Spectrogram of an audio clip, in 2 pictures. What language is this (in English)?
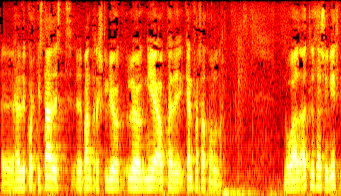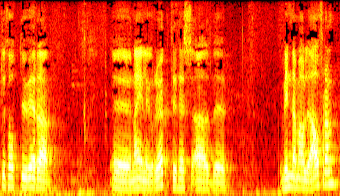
Icelandic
